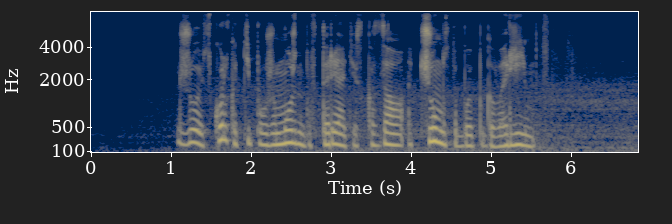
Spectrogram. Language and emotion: Russian, angry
